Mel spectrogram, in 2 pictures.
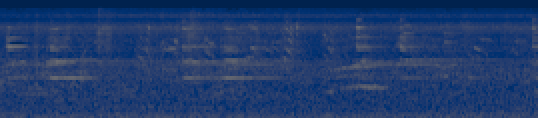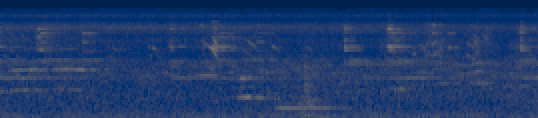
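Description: Birds calling at dusk: many short, high chirps and whistles overlapping, with one lower, louder call about six seconds in, over a low steady background rumble.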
